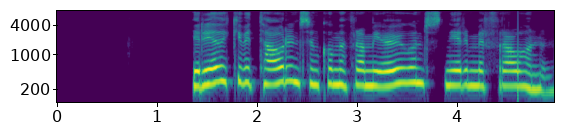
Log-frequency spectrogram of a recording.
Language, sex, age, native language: Icelandic, female, 50-59, Icelandic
